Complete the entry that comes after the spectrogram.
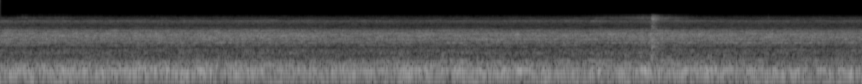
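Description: A train passing: a steady rumble of wheels on rail, with one brief click about five seconds in.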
